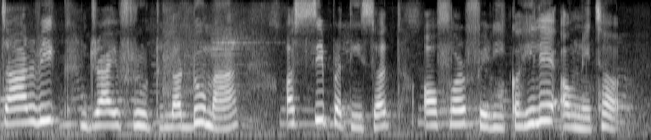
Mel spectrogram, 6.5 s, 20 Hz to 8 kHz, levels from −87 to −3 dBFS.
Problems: continuous background conversations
